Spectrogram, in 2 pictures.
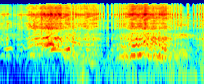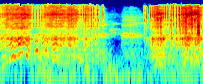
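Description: Fishing reel's drag clicking and buzzing as a hooked paddlefish runs and takes line, with faint voices in the background.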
